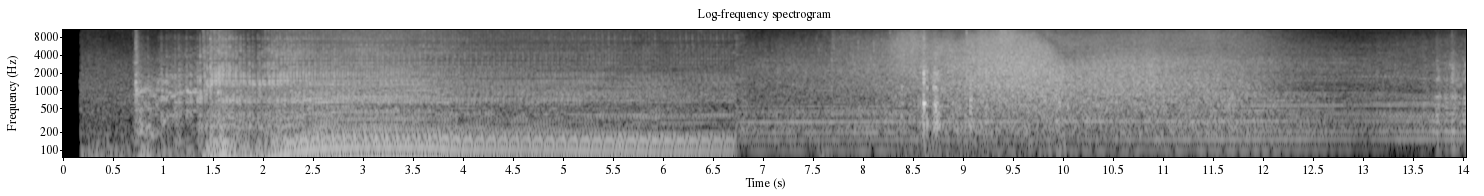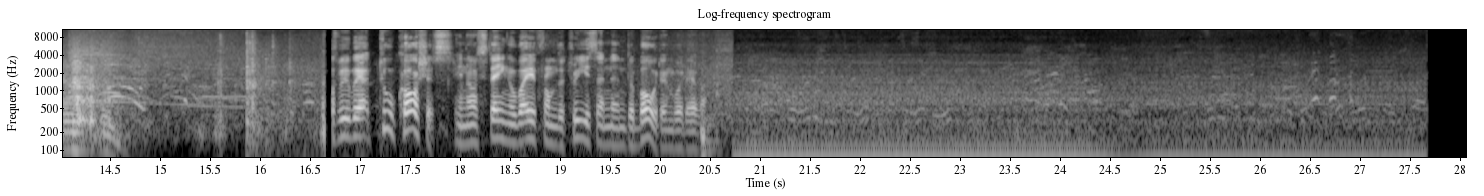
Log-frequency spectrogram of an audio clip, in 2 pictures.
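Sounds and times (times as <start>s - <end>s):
outdoor noise: 0.2s - 27.7s
propeller plane engine: 1.0s - 9.3s.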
